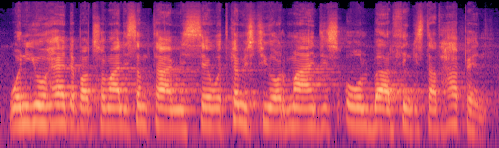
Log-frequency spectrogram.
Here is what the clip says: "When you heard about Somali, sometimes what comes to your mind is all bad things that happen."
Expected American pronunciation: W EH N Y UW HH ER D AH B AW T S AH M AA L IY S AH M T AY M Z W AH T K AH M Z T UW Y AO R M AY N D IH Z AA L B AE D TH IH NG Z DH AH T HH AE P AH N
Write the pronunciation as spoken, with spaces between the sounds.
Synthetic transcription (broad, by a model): W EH N Y UW HH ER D AH B AW T S AH M AA L IY S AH M T AY M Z W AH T K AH M S T UW Y AO R M AY N D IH S AA L B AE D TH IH NG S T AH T HH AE P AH N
